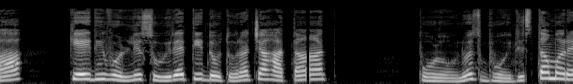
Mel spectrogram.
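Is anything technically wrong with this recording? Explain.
Yes. The clip shows AAC frame loss with muting: compressed frames went missing and the decoder zeroed their spectrum, so the overlapping windows fade the speech out and back in. Soft-edged silent holes appear at 0.54 s (70 ms), 3.06 s just after "सूय रे ती दोतोराच्या" (40 ms), and 5.24 s (20 ms).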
